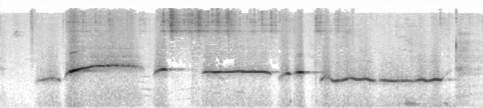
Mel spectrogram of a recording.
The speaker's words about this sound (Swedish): Och att han var på gott humör, det visste man. För då visslade han.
